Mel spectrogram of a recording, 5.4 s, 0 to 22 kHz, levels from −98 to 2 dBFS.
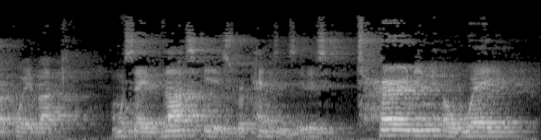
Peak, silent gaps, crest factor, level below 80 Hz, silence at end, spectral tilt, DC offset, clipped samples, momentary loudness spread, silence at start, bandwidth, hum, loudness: -10 dBFS; none; 18 dB; -58 dBFS; 0.05 s; -4.5 dB/octave; under 0.1%; under 0.1%; 16 LU; 0 s; 14 kHz; none; -26 LUFS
